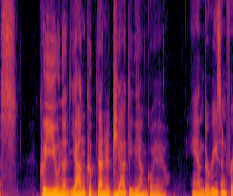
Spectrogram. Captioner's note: speaking in Korean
